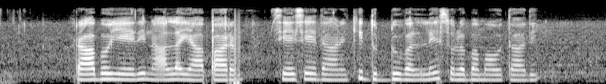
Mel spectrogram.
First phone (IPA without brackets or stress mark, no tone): ɾ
